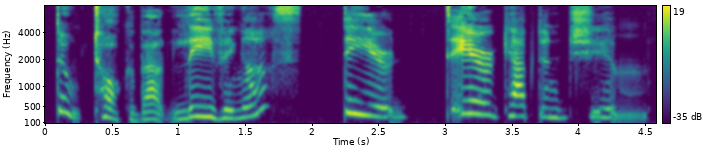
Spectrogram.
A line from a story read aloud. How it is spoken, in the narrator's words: pleaded Anne in a choked voice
